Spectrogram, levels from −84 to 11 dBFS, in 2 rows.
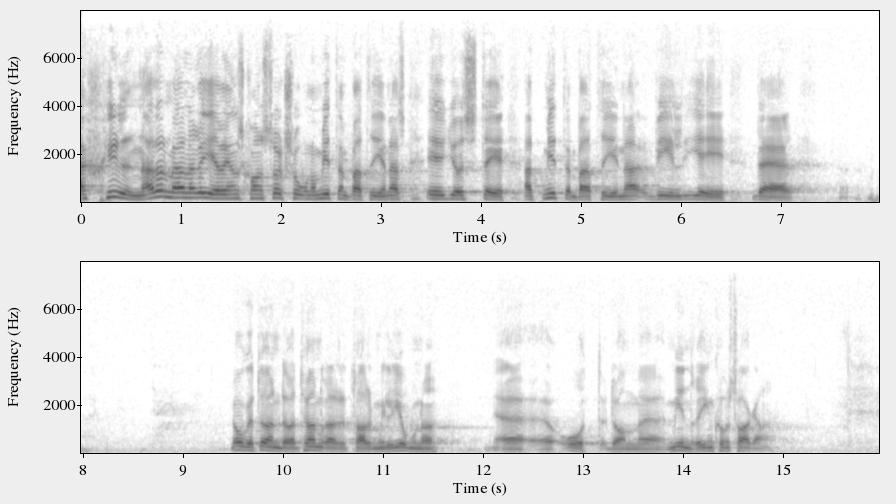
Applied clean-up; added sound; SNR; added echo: none; none; none; none.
